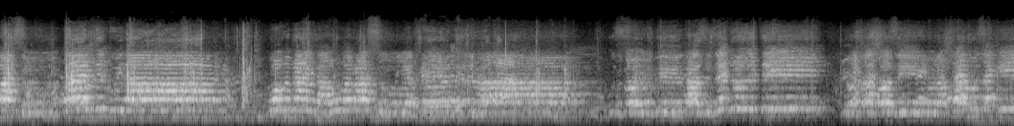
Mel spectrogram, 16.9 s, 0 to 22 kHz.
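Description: A large group of children and adults singing a camp song together, in sung phrases with short breaks about 4, 10 and 14 seconds in.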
